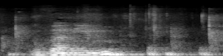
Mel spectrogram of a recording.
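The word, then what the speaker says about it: בנים: Before that we said ulerachel, shnei vanim is really the way it should be pronounced.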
